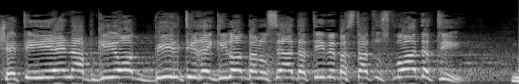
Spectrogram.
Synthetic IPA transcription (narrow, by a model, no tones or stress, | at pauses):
ʃet̪ijenapɡijo̞t̪̚bilt̪iʁeɡilo̞t̪̚bano̞sehad̪at̪ivebast̪at̪uskvoad̪at̪i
